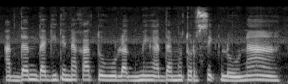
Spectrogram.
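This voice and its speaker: A woman's voice: medium pitch, fairly quick, lightly acted. A woman acting a practical, enterprising village woman in an Ilocano radio drama, with an Ilocano accent. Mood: brisk, explaining. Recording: steady background noise.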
